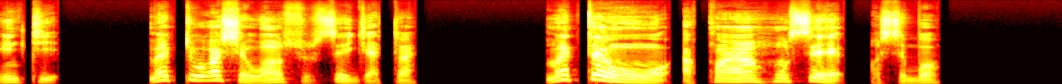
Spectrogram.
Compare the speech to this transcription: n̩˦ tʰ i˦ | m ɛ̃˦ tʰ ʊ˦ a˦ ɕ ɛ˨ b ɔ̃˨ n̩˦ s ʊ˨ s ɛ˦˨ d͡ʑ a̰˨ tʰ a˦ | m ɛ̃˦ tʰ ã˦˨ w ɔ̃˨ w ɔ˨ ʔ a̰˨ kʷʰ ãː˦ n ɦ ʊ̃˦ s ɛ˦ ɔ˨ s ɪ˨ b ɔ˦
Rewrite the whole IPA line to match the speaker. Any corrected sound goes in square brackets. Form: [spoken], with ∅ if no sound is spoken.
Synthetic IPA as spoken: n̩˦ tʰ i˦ | m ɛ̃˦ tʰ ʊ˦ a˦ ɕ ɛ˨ [w] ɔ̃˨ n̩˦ s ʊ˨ s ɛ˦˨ d͡ʑ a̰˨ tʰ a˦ | m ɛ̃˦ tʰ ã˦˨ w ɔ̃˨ w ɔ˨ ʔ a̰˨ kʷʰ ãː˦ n ɦ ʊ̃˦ s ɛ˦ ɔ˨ s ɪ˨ b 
